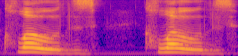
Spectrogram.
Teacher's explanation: This one is really tricky because it has that THZ sound, clothes, clothes. So that TH has to get between the teeth, but then pulled back really quickly for the Z sound.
